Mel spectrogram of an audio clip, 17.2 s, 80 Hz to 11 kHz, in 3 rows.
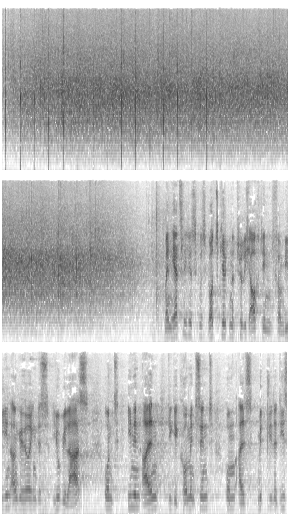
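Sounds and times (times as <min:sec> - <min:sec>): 
audience applause: 0:00.0 - 0:08.9
speech: 0:09.0 - 0:17.1.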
